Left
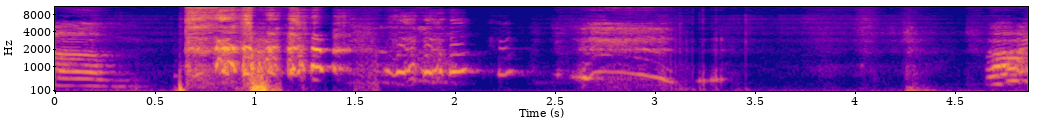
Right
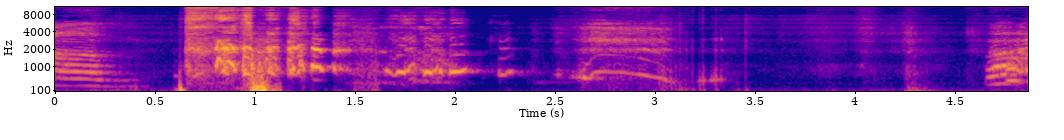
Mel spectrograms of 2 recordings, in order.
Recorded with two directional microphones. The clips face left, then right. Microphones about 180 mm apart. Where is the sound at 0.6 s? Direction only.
20° left (ahead or behind).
